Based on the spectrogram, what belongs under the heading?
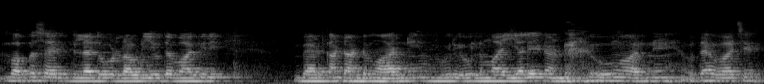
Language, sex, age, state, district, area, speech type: Dogri, male, 18-30, Jammu and Kashmir, Reasi, rural, spontaneous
